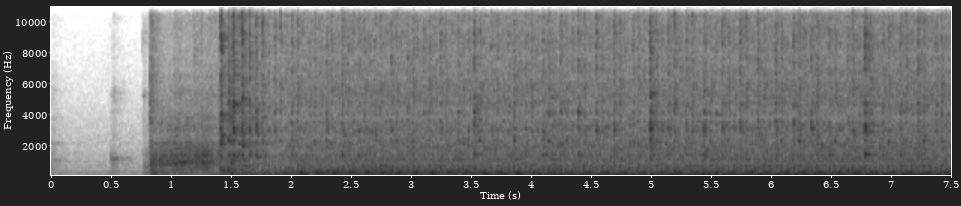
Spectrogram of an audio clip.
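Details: 1926 Oakland after 75 years, rebuilt generator hooked up, valves about 0.010 in against 0.007–0.009 warm spec: catches after a brief crank and settles into a steady, even low idle with no clacking or misses; normal idle.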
